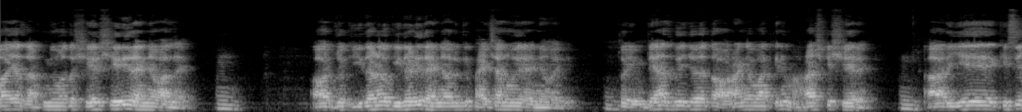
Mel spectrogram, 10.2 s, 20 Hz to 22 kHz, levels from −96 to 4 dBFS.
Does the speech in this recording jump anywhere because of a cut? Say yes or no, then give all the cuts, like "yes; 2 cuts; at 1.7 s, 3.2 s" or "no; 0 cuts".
no; 0 cuts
